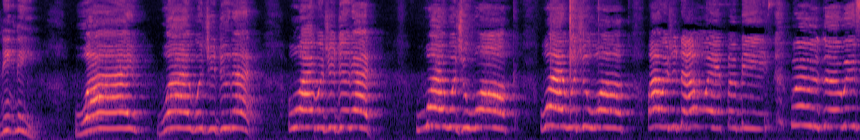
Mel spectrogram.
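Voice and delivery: tearful scolding, "why" stretched. Retelling the mother's reaction, imitating a crying mother scolding. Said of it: "So she just crying even more".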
